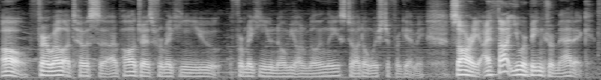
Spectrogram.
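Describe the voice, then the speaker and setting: A woman's voice: a bass voice, fairly quick, few pauses, darkish tone. A woman streaming a game with casual, sweary, emotionally reactive commentary, talking back to the game. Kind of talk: casual live playthrough commentary. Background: game music.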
